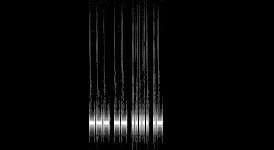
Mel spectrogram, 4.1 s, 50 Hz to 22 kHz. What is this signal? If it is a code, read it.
Morse code, heard as a keyed tone, about 46 wpm, 700 Hz. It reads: OM5A
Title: DXCC-100 Call Signs - 4 Characters - 45wpm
